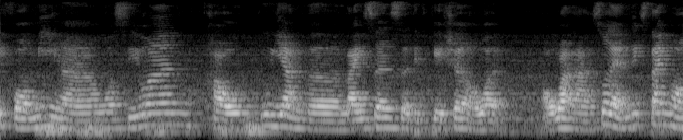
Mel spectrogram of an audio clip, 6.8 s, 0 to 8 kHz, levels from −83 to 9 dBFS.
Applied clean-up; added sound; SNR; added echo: none; none; none; reverberation time 0.7 s.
